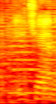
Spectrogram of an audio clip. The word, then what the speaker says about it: Achane: Devon Achane, as he wants to be pronounced by.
